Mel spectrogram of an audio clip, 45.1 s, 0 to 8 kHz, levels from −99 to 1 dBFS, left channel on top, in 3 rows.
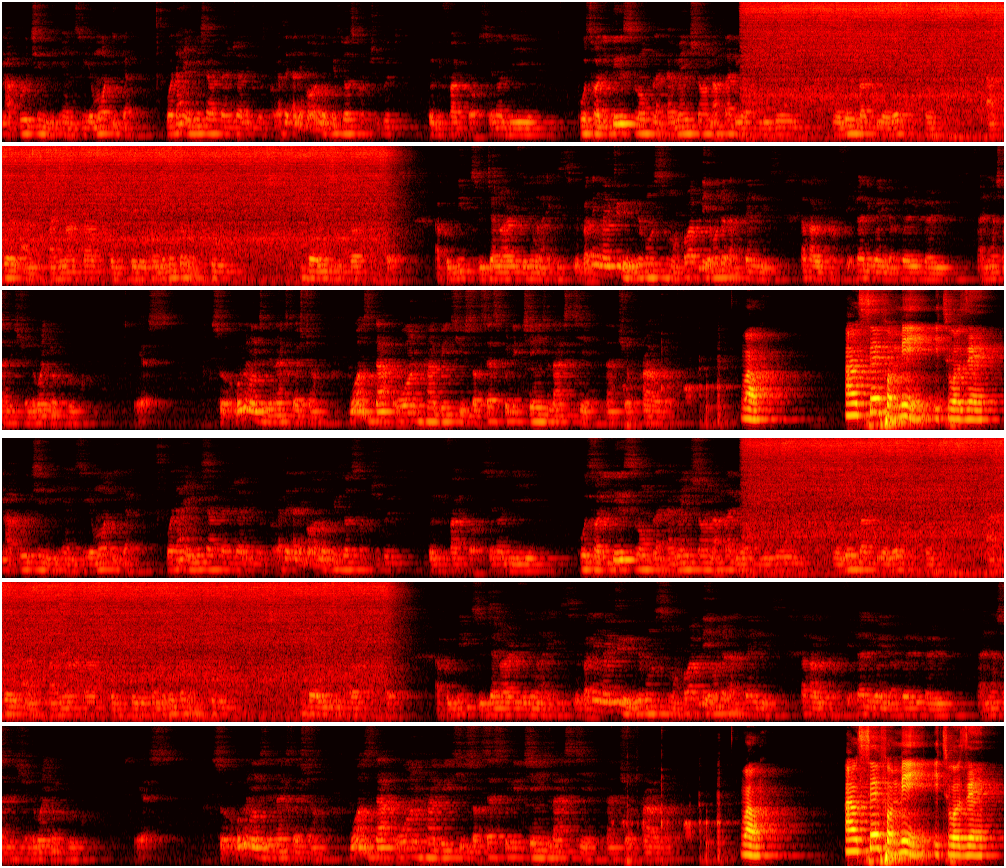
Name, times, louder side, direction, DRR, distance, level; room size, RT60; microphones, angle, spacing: voice 1, 0.0-1.9 2.5-5.9 6.4-8.0 8.7-12.0 12.4-14.1 14.8-18.4 19.5-21.1 21.5-26.6 27.0-29.2 29.7-31.2 32.0-32.5 33.2-34.9 35.3-40.1, left 3 dB, 85° left, -1 dB, 0.9 m, -49 dB
sound 1, 11.1-20.8, left 2 dB, 40° left, 2.2 m, -47 dB
voice 2, 41.1-41.5 42.7-44.8, right 4 dB, 50° right, 7 dB, 0.7 m, -30 dB
12.0 x 4.8 x 5.1 m, 1.1 s
head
